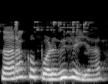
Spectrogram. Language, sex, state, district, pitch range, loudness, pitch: Hindi, female, Bihar, Araria, 240-325 Hz, -10 LUFS, 260 Hz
